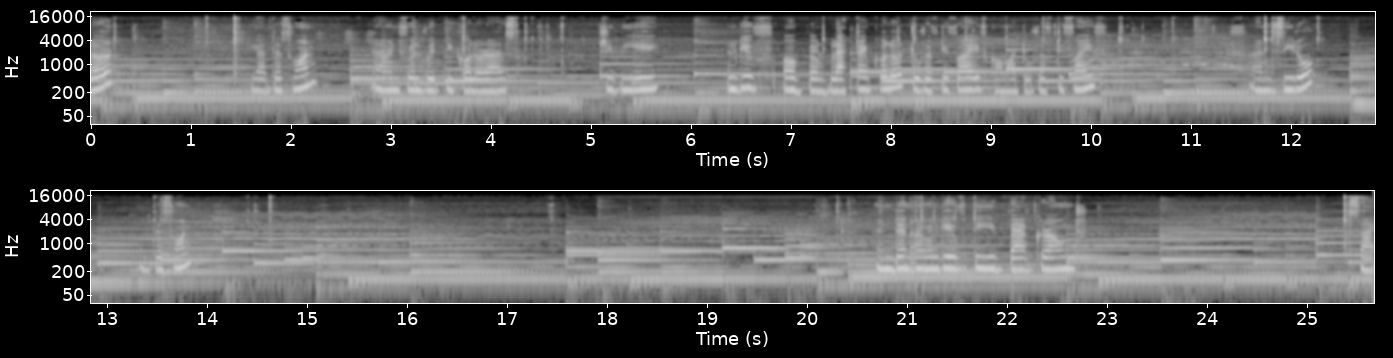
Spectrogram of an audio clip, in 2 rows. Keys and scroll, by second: 0.2 Down, 0.3 Down, 0.4 Down, 0.5 Down, 0.6 Down, 10.4 Right, 10.8 Left, 10.9 Left, 11.0 Left, 11.4 BackSpace, 12.4 Right, 14.3 ctrl+s, 20.0 BackSpace, 23.2 Down, 23.4 Down, 23.6 Down, 23.8 Return, 25.2 Return.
